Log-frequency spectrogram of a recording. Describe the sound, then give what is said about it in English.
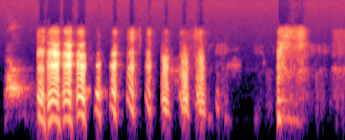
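A dog barks agitatedly at neighbor kids riding past on bikes, letting out a rapid string of many loud barks, then a short pause and one final bark. “Why is the dog mad? Because the neighbor kids rode by on bikes.”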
